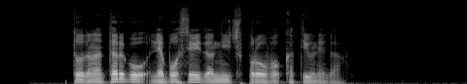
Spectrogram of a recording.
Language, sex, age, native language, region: Slovenian, male, 12-17, Slovenian, Central Slovenia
